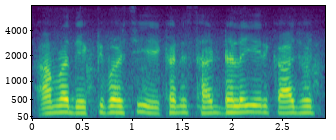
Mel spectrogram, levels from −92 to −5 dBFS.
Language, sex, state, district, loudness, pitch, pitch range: Bengali, male, West Bengal, Cooch Behar, -16 LUFS, 165 Hz, 155-170 Hz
